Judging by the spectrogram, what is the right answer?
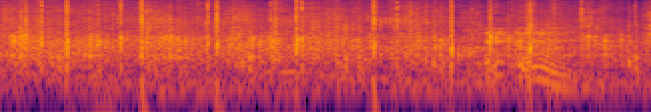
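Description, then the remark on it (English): An audience at a meeting applauds the Deputy Mayor steadily, dense overlapping claps sustained throughout, with a few voices murmuring underneath. “And I think, absolutely, round of applause for Deputy Mayor.”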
